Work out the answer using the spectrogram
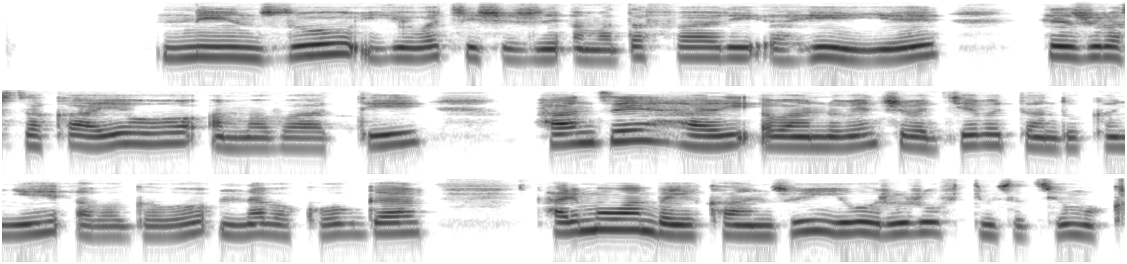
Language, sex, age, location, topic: Kinyarwanda, female, 36-49, Kigali, finance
